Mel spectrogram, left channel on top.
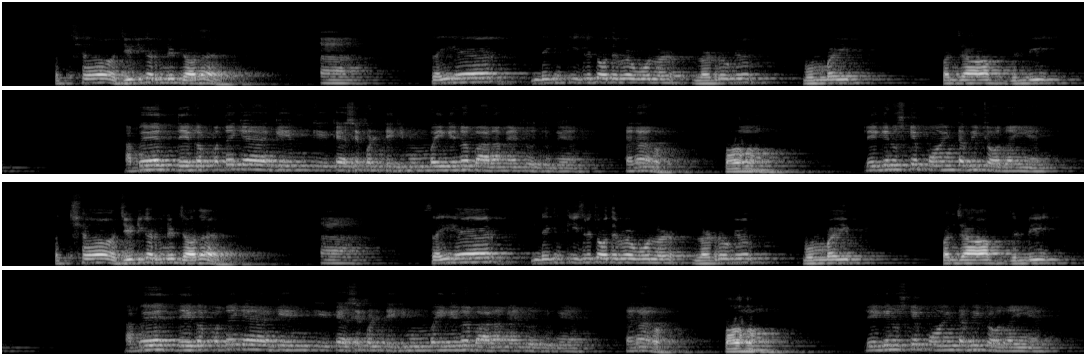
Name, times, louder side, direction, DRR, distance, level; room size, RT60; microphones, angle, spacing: voice 1, 0.8-2.3 4.3-5.0 5.3-7.6 8.0-8.6 9.4-10.5 17.3-17.4 18.1-18.4, right 3 dB, 80° right, 6 dB, 2.4 m, -21 dB
voice 2, 3.2-3.5 12.0-16.6 17.1-17.4 18.2-18.4 19.4-21.2, left 2 dB, 60° left, 5 dB, 6.7 m, -27 dB
24.0 x 21.0 x 7.3 m, 0.86 s
head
